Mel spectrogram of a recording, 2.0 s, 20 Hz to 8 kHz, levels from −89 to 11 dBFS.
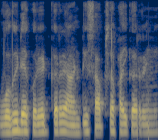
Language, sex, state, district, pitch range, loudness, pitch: Hindi, male, Bihar, Jamui, 130-140 Hz, -17 LUFS, 135 Hz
